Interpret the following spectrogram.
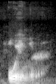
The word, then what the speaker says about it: Euler: This name, Leonard Euler. Okay, it's not Euler. This is pronounced Euler.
